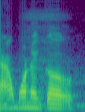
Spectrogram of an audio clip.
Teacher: And again, we've got that American wanna, which is really want to, I want to, but when we speak quickly, you don't hear the T.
